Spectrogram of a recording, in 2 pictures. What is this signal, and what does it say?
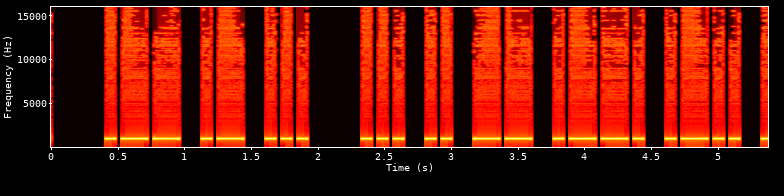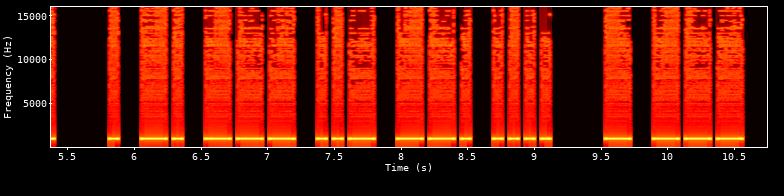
Morse code, heard as a keyed tone, about 20 wpm, 1000 Hz. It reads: WAS SIMPLE ENOUGH TO
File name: qotdfiles / 20wpm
